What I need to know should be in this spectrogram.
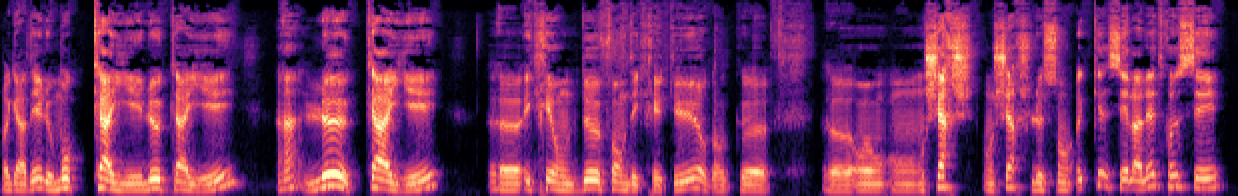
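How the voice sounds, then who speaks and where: Slow, patient male French teacher. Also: medium pitch, vocal fry. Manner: slow, patient, repeats words syllable by syllable with many fillers. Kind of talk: phonics lesson for young learners.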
